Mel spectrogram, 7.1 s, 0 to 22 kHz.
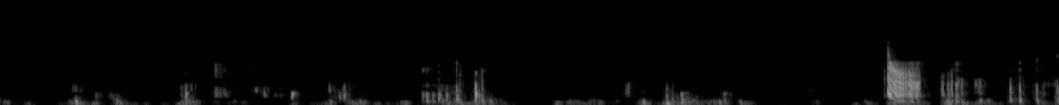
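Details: Stomach growling in someone awake since 1:25 am; irregular gurgles and rumbling bursts with one loud growl, ordinary borborygmi from gas and fluid moving through the gut.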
